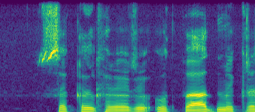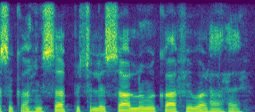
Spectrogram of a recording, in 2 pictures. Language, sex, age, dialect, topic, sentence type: Hindi, male, 18-24, Awadhi Bundeli, agriculture, statement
